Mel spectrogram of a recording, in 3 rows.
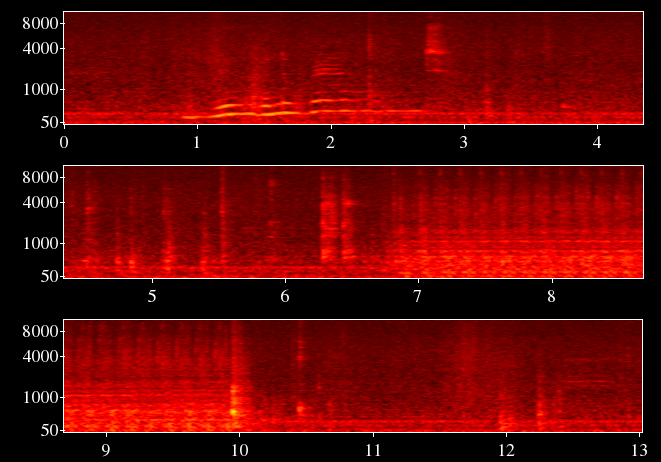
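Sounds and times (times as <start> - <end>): electric sewing machine stitching: 6.8 - 10.2.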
